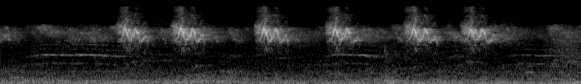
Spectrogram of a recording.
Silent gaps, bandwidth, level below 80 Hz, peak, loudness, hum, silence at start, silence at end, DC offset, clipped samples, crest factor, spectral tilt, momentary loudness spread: none; 16 kHz; -48 dBFS; -2 dBFS; -18 LUFS; none; 0 s; 0 s; under 0.1%; under 0.1%; 22 dB; -0.5 dB/octave; 22 LU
